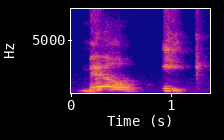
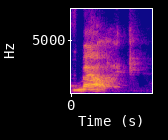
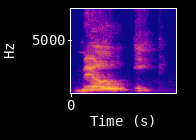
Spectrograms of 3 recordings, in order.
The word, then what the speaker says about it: Melik: So my name is actually Melik. Roland says Malik. So everyone knows me as Malik. Whenever I'm out, they always call me Malik, but it's actually Melik.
